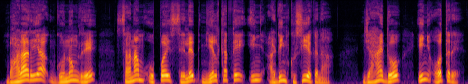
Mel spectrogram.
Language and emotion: Santali, surprised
